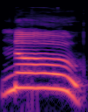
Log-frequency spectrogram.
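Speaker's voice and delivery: high loud no; cry out. Acted. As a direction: protest desperately. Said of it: "cried Edmund".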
